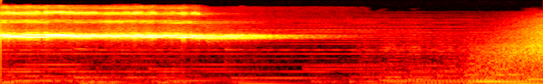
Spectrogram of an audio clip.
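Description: A very loud, shrill referee's whistle blown close by holds one steady piercing blast for about a second, then gives way to low rumbling noise.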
